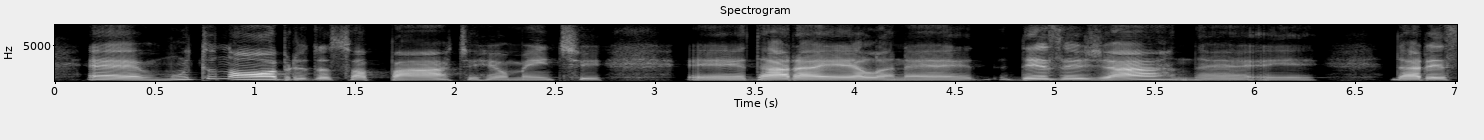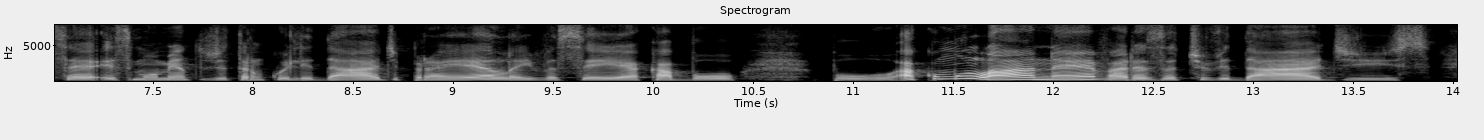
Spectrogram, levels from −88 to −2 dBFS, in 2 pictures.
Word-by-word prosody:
É, 190 Hz, -5 st, +2 dB
muito 215 Hz, -, -10 dB
nobre 225 Hz, -7 st, +6 dB
da 185 Hz, -1 st, -3 dB
sua 185 Hz, 0 st, -2 dB
parte, 180 Hz, +1 st, 0 dB
realmente, 175 Hz, 0 st, -8 dB, 0.4 s
eh, 160 Hz, -1 st, -4 dB
dar 180 Hz, +2 st, +6 dB
a 175 Hz, -1 st, +6 dB
ela, 170 Hz, 0 st, +1 dB
né, 165 Hz, -1 st, -5 dB
desejar, 195 Hz, 0 st, +2 dB
né, 185 Hz, +1 st, -7 dB
e 170 Hz, -2 st, -12 dB, 0.3 s
dar 175 Hz, +1 st, +3 dB
essa 185 Hz, +1 st, 0 dB
esse 195 Hz, +1 st, -6 dB
momento 185 Hz, -1 st, -6 dB
de 180 Hz, +1 st, -12 dB
tranquilidade 180 Hz, -1 st, -3 dB
pra 165 Hz, -2 st, -7 dB
ela 180 Hz, +3 st, -1 dB
e 165 Hz, -, -9 dB
você 175 Hz, +1 st, -4 dB
acabou 175 Hz, +1 st, -3 dB, 0.4 s
por 175 Hz, 0 st, -10 dB
acumular, 255 Hz, -, +5 dB
né, 210 Hz, -1 st, +1 dB
várias 190 Hz, -1 st, -1 dB
atividades 175 Hz, -3 st, -2 dB
180 Hz, 135 wpm, -22 LUFS, 170-190 Hz, 0.4 s, nobre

